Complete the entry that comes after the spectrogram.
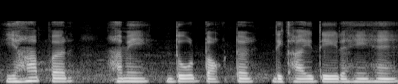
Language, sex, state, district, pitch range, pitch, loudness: Hindi, male, Bihar, Patna, 130-140 Hz, 135 Hz, -14 LUFS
